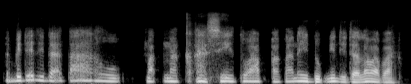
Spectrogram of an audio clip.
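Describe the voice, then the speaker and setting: A man preaching a sermon in a lively, joking way, often calling his listeners brothers and sisters. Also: mid-range voice, fast, gravelly, breathy edge, no echo, dull audio.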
